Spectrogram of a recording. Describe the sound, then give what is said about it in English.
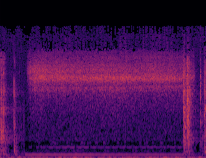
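A spacecraft cabin hatch opens once air pressure reaches maximum: a short clunk, then about three seconds of steady mechanical droning hum with a thin high hiss, closed by another brief clunk. “Air pressure maximum. Opening cabin hatch.”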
